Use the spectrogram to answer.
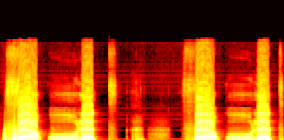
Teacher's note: jangan banyak desisannya. Sedikit aja hamas ya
